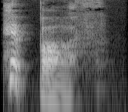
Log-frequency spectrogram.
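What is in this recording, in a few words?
"hip bath", British English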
